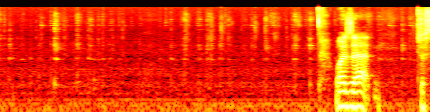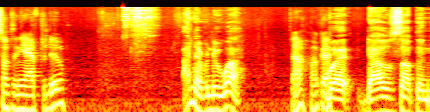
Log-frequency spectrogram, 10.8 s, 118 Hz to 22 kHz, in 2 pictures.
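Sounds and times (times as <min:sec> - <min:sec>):
keys scratching the rose off a can: 0:00.0 - 0:04.0
speech: 0:04.2 - 0:06.3, 0:07.7 - 0:10.7.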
